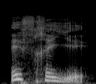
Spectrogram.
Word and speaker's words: effrayé: Effrayé. Okay, remember, double F, so you open the E, so E, effrayé. And here you get this frayé, effrayé.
